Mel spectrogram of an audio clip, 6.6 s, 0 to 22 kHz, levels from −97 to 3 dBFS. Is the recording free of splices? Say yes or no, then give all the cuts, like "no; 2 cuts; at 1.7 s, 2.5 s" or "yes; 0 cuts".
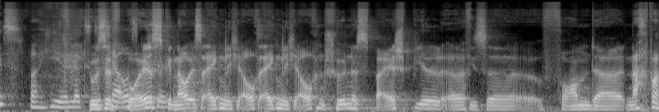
no; 2 cuts; at 2.6 s, 4.7 s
